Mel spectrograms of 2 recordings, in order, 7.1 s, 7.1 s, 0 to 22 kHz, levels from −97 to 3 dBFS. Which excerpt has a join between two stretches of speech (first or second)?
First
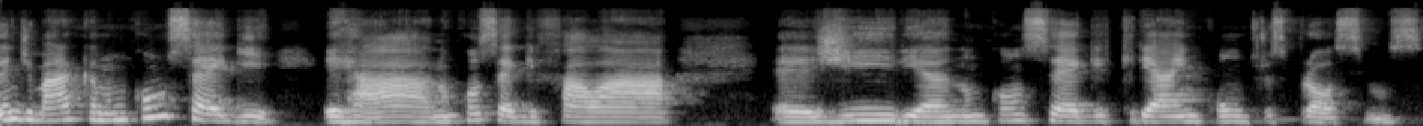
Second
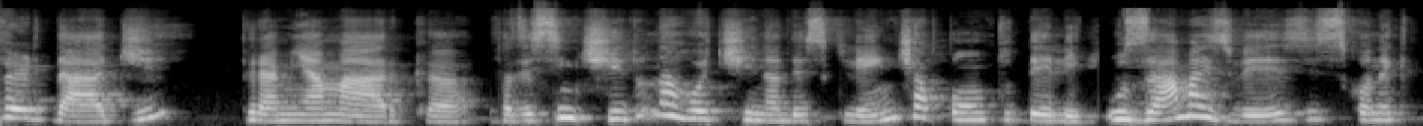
second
